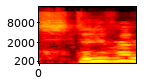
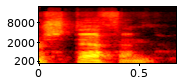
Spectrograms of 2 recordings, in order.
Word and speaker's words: Stephen: was at Steph is is that Stephen or Stefan well I don't know it can be said both ways I am I have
